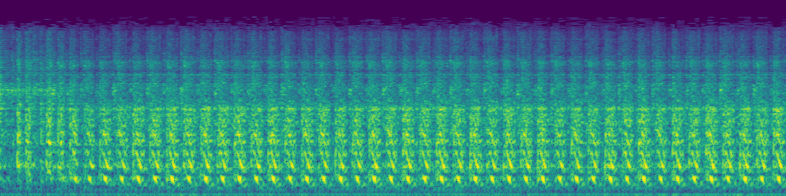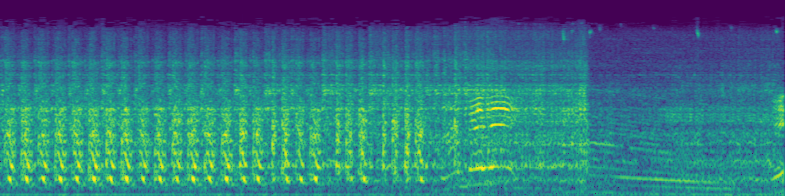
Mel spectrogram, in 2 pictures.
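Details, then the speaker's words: Hyundai with fuel sprayed in while cranking: steady cranking at about four beats a second for nine seconds, then it fires and catches. Hard cold start needing extra fuel; cause suspected, not confirmed. "the engine is cold [Laughter] needs to be sprayed while I crank it that's what it wants sprayed while I crank it"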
